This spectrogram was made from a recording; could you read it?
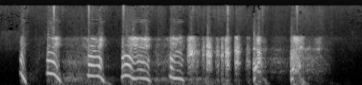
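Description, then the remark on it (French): A person does a dog impression: a few short whining yelps with falling pitch, then a quick run of breathy panting huffs and a final yelp. “Je sais faire le chien parfaitement.”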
